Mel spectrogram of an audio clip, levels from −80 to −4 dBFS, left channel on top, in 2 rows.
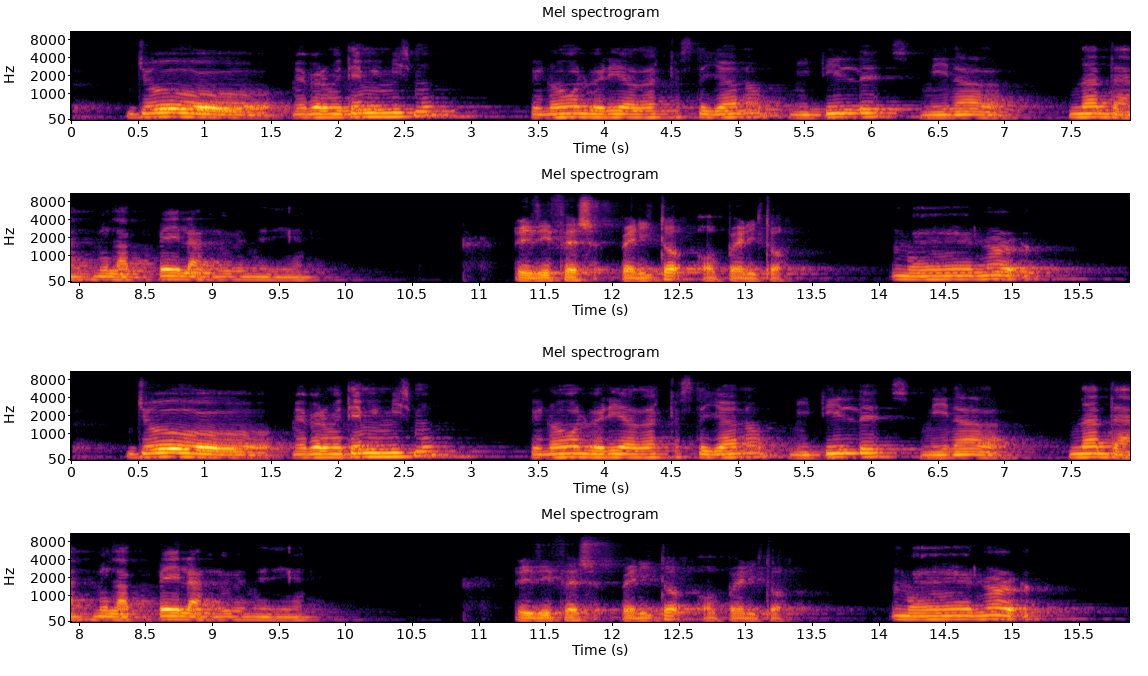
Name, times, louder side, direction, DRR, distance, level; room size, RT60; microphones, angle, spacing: voice 1, 0.4-2.7 3.4-7.0 7.5-9.7 14.1-15.1, right 1 dB, 25° right, 7 dB, 1.3 m, -20 dB
voice 2, 11.3-13.3, left 2 dB, 60° left, 9 dB, 0.8 m, -23 dB
24.5 x 15.0 x 9.0 m, 1.2 s
head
